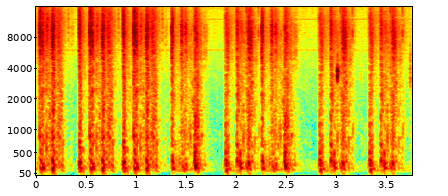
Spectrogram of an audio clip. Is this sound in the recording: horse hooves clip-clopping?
yes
